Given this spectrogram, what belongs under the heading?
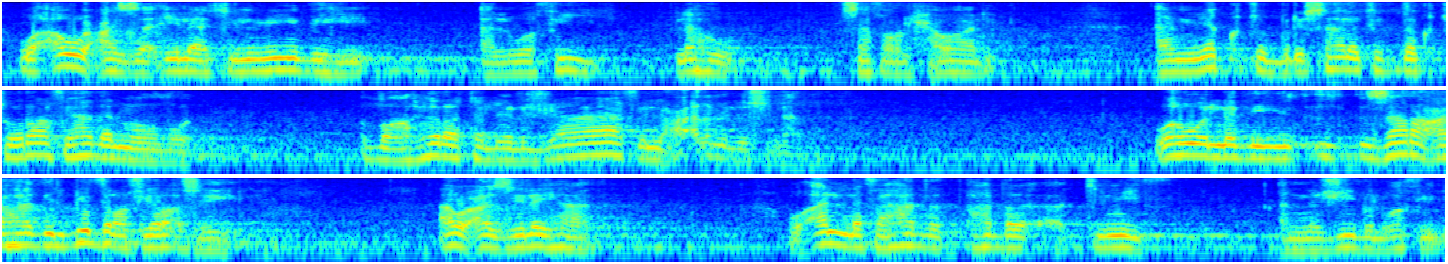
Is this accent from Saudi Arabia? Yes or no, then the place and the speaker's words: yes; Saudi Arabia; كانوا عندنا في السعودية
